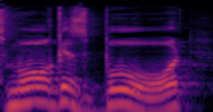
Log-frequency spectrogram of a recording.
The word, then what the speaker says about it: smorgasbord: The manager of the England football team has a smorgasbord of midfield players. I use the English pronunciation, but if I wanted to say this word in Swedish, where it comes from, it would be smörgåsbord.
